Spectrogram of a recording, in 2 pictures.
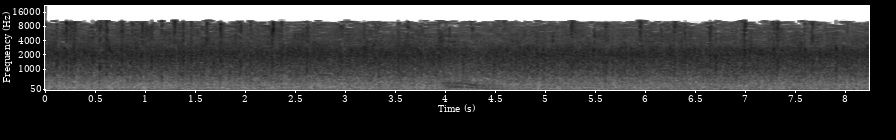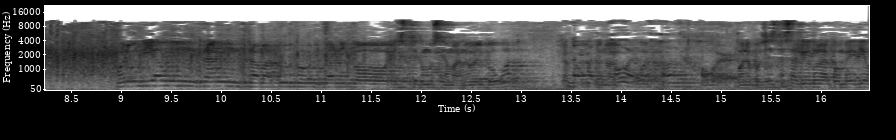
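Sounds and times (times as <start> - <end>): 
audience applause: 0.0 - 12.0
speech: 9.6 - 16.4.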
